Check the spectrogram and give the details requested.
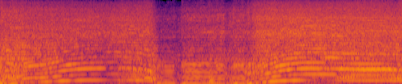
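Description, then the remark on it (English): A loud chainsaw roars steadily, then its engine drops and labors for a couple of seconds as the blade bites into a television, before revving back up to full whine. No voices. “The latest example, Team USA beats Team Canada, and some Canadian fan of Team Canada decides to take a chainsaw to his television.”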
